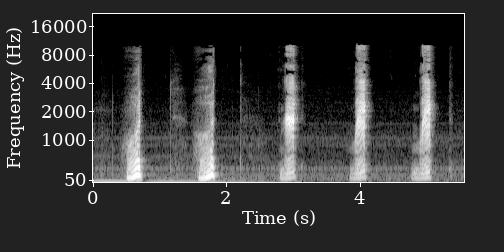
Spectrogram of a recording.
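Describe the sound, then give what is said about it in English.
Five loud quacks are blown on a basic duck call, each pushed from the belly. They sound as short, raspy, reedy bursts spaced about a second apart, with quiet between them. “That's the basic duck call.”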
